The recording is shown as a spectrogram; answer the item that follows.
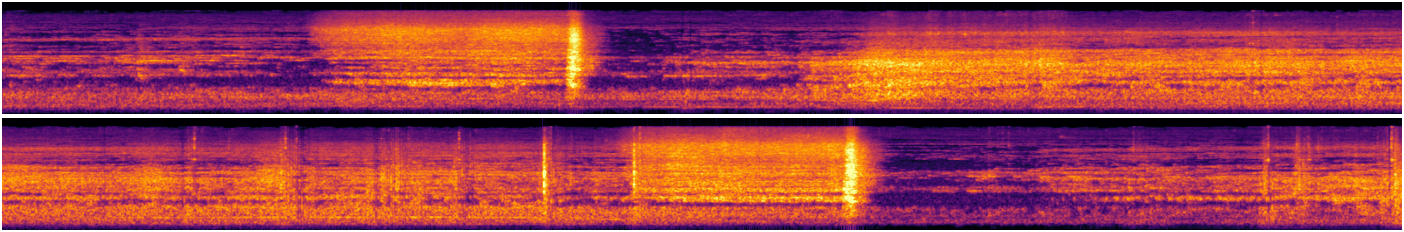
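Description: Truck cab noise while driving: steady engine and road noise. Twice, about three seconds in and again about twenty seconds in, a hiss comes in for two or three seconds and ends with a sharp click.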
